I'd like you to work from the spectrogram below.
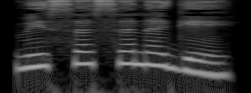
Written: ವಿಸಸನಗೆಯ್

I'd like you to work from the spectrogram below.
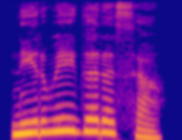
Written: ನಿರ್ವೇಗರಸ

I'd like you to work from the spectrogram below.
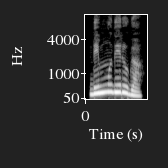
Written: ದಿಮ್ಮುದಿರುಗ

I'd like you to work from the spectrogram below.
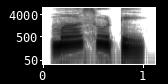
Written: ಮಾಸಟೆ

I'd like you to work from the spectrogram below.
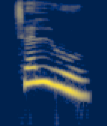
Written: ಚಲುವೆ

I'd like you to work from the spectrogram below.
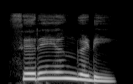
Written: ಸೆರೆಯಂಗಡಿ

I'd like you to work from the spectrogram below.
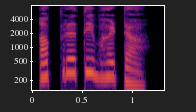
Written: ಅಪ್ರತಿಭಟ

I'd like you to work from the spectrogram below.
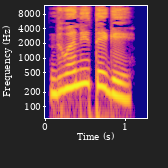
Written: ಧ್ವನಿತೆಗೆ

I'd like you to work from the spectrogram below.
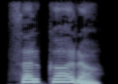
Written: ಸರ್ಕಾರ

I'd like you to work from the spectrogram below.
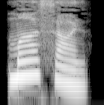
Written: ಮಾಸಾಳು

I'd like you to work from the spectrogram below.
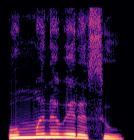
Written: ಒಮ್ಮನವೆರಸು

